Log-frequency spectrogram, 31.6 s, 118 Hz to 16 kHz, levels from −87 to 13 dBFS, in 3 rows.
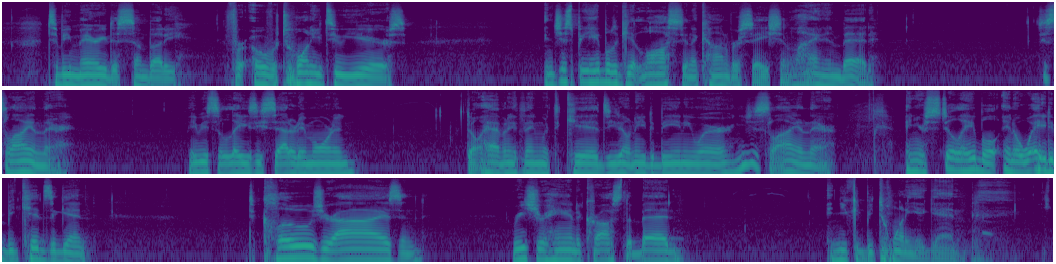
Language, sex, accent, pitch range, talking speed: English, male, American, 105-130 Hz, 145 wpm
